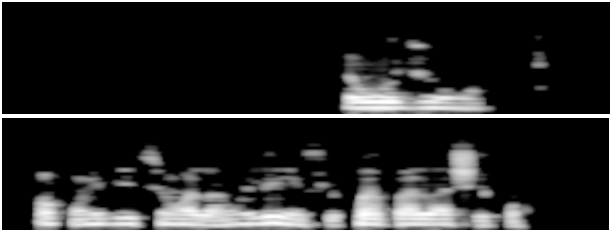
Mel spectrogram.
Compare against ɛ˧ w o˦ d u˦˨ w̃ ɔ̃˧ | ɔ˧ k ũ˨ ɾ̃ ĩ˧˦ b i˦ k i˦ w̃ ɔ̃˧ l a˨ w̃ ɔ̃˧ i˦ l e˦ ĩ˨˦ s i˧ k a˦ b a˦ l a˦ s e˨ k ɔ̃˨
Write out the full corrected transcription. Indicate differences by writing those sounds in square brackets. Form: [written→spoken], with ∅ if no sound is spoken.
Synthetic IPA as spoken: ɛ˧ w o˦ [d→d͡ʒ] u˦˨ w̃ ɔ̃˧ | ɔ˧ k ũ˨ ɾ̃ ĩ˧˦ b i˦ [k→t] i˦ w̃ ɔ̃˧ l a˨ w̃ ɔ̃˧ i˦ l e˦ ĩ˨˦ [s→f] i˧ [k→k͡p] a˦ b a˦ l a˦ [s→ʃ] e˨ k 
